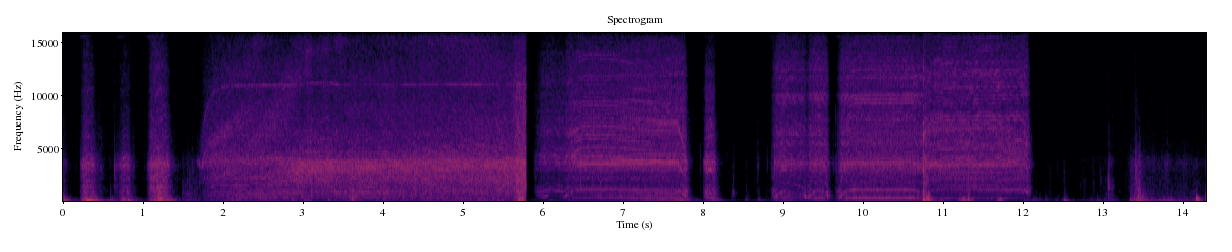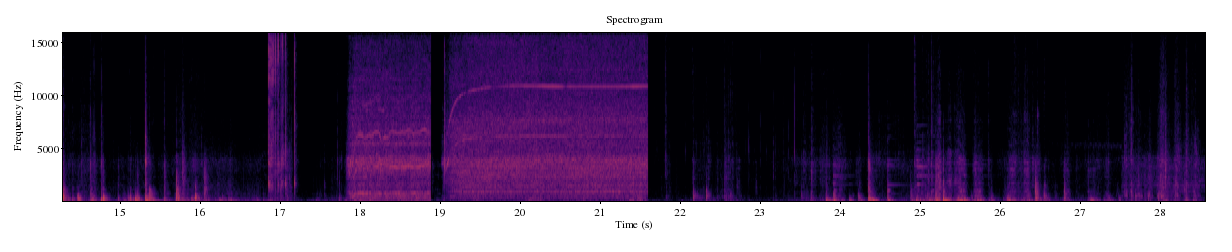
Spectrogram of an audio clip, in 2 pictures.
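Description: Cordless drill running in several bursts of a few seconds each, driving a hole saw through a wooden panel, the motor slowing in one of them. Knocks and clicks of parts being handled come between and after the runs.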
